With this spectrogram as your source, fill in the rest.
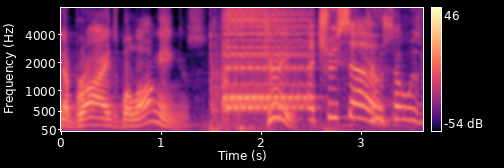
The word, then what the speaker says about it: trousseau: A trousseau. Trousseau is right. Yes, a trousseau. Nicely pronounced.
